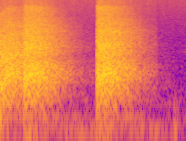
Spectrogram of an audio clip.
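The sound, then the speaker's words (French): Two gunshots in a staged French-language drama shootout, each a sharp, loud crack with a long fading tail. The second follows about a second after the first. “Tirez, Esteb! Tirez! Ah, j'ai eu!”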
